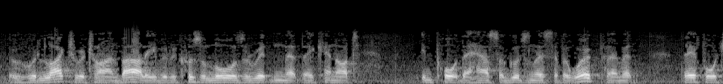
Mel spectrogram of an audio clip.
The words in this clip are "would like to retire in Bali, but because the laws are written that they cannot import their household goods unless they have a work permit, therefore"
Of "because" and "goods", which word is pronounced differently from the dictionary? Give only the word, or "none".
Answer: none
